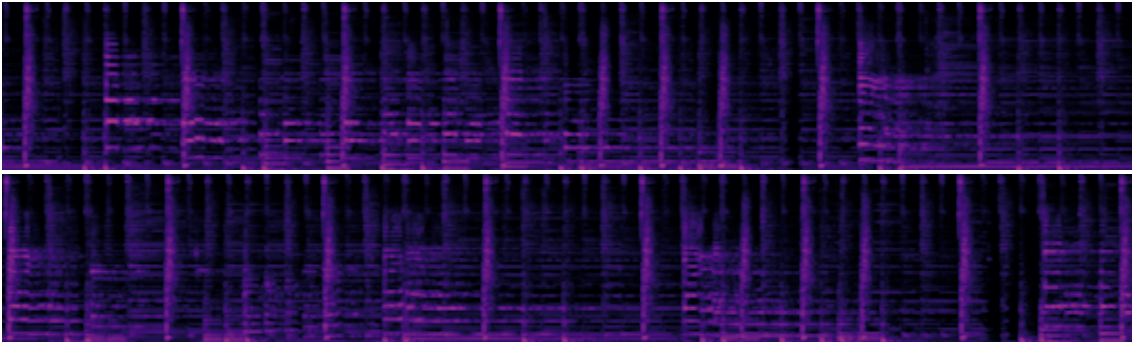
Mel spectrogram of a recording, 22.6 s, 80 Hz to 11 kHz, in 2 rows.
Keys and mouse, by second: 5.4 click, 8.2 click, 12.5 space, 13.8 g, 14.8-18.1 drag.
